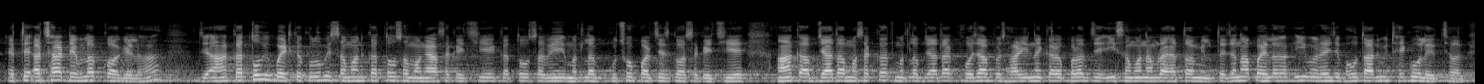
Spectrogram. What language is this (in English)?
Maithili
